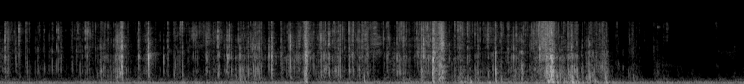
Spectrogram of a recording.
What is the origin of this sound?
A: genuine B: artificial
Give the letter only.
A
